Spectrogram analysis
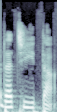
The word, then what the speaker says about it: रचयिता: तो यहाँ हमें उच्चारण भी अपना यही रखना है, रचयिता, जिससे हम जो हिंदी भाषा है वो जो बोली जाती है वही लिखी जाती है।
